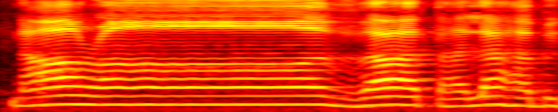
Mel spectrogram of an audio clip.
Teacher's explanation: یہاں پر غنہ کریں گے، ناراً ذات لہب، یعنی آواز نون کی آواز کو 2 سیکنڈ کے لیے ناک میں چھپائیں گے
